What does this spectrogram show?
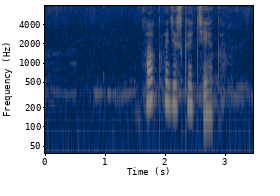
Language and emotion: Russian, sad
